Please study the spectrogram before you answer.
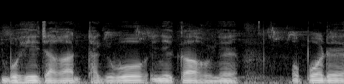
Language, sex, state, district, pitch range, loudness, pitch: Nagamese, male, Nagaland, Dimapur, 80-90 Hz, -17 LUFS, 85 Hz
